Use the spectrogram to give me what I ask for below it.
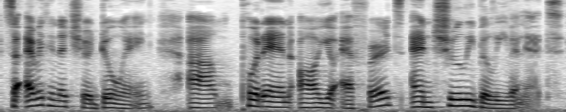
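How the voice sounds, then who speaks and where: A woman's voice: very deep voice, expressive, moderate pace. A woman from Italy, giving reflective, encouraging interview answers in an earnest way. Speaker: interview guest, founder.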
